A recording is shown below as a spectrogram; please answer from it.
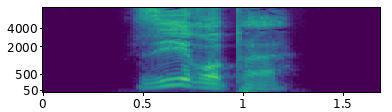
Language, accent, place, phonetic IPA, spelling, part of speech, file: German, Germany, Berlin, [ˈziːʁʊpə], Sirupe, noun, De-Sirupe.ogg
- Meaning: nominative/accusative/genitive plural of Sirup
